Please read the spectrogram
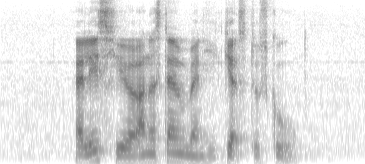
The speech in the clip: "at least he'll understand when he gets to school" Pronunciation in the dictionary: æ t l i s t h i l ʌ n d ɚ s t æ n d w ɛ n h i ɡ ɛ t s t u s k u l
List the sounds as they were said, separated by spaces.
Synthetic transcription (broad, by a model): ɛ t l i s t h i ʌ n d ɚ s t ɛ n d w ɛ n h i ɡ ɛ t s t u s k u l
